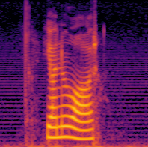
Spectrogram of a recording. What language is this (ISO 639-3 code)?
nor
